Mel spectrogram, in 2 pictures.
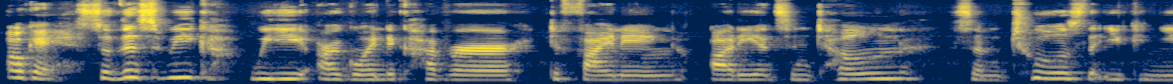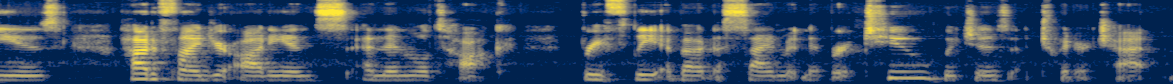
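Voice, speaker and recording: A woman with a slight cold walks her students through a recorded college lecture. She talks in a friendly, conversational way, often pausing on ums and starting her sentences over. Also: medium pitch. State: has a cold. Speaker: college instructor.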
